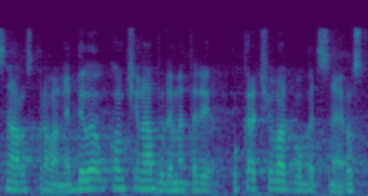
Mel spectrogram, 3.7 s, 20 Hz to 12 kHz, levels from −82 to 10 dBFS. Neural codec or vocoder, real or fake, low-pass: codec, 16 kHz, 6 kbps, DAC; fake; 7.2 kHz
